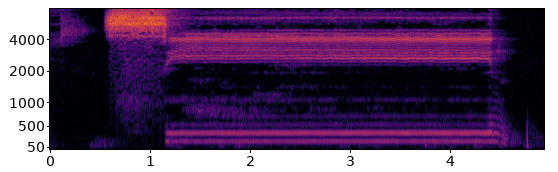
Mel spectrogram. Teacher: ثا اور سین، ان میں یہی فرق ہوتا ہے کہ ثا جہاں پہ بھی آئے گا اس پہ سیٹی پیدا نہیں ہوا کرے گی، زبان کو اوپر کے دانتوں سے چپکا کے پڑھا کریں گے، اور سین والے حرف کو یہ دانتوں سے زبان چپکائیں گے نہیں بلکہ اس پہ سیٹی پیدا کیا کریں گے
